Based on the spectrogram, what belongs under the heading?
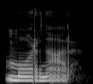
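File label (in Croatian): "mornar" Croatian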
